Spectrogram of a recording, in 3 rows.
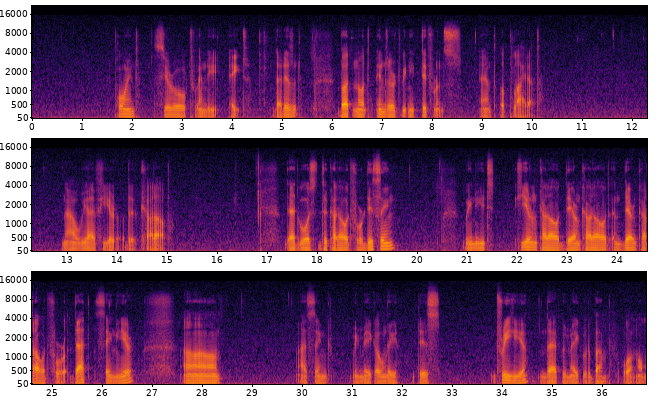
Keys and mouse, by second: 6.3-9.9 drag, 11.0-13.0 middle drag, 13.0 middle click, 13.3-16.6 middle drag, 17.9 KP_1, 19.9-21.9 middle drag.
